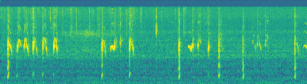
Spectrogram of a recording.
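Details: Baby ducks give a busy stream of short, bright peeps, close to twenty in under five seconds, clustered in quick runs and then spaced out, with faint background hum.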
